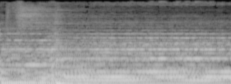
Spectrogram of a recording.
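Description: Instrumental backing music for a love song, a karaoke-style track playing sustained chords that change about half a second in, with no singing over it.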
